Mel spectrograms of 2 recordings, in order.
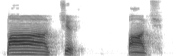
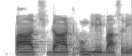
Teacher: तो इसमें नाक की भी सहायता लेते हैं और गले की भी सहायता लेते हैं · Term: अनुनासिक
